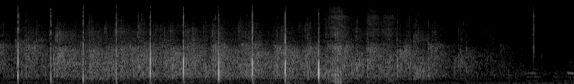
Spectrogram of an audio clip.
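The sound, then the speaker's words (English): An audience in southern Oklahoma claps their hands for the Lord in a steady, evenly spaced rhythm over a dense wash of applause. The sound gradually fades toward the end, where a single sharp clap remains. “Would you please give the Lord another hand clap?”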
